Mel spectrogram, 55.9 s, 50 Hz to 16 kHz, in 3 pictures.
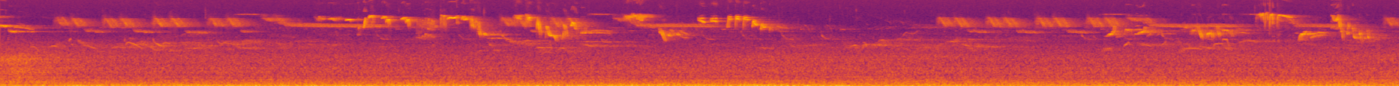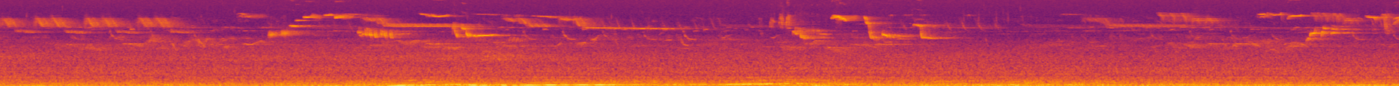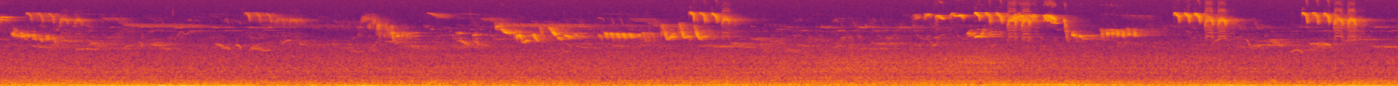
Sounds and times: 0.0s distant tramway 3.6s
0.0s Bird songs 55.9s
0.0s city noise 55.9s

